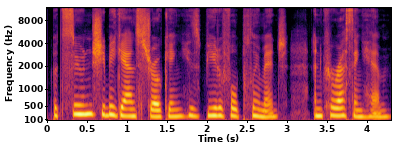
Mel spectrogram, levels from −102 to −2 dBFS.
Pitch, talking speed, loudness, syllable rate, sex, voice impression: 210 Hz, 155 wpm, -15 LUFS, 5.2 syllables/s, female, feminine, adult-like, slightly weak, soft, clear, fluent, slightly cute, calm, friendly, reassuring, elegant, kind, modest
